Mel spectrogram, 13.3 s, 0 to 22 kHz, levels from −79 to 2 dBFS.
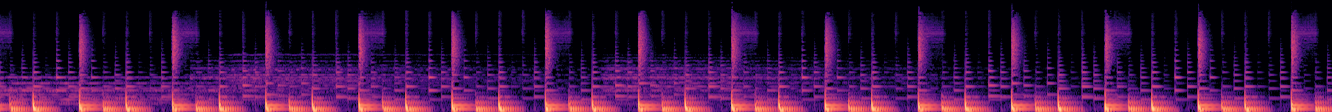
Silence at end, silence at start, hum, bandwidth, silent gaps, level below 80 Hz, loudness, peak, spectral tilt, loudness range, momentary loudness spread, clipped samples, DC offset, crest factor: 0 s; 0 s; none; 15 kHz; none; -24 dBFS; -21 LUFS; -2 dBFS; -5.5 dB/octave; 1 LU; 4 LU; under 0.1%; under 0.1%; 18 dB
